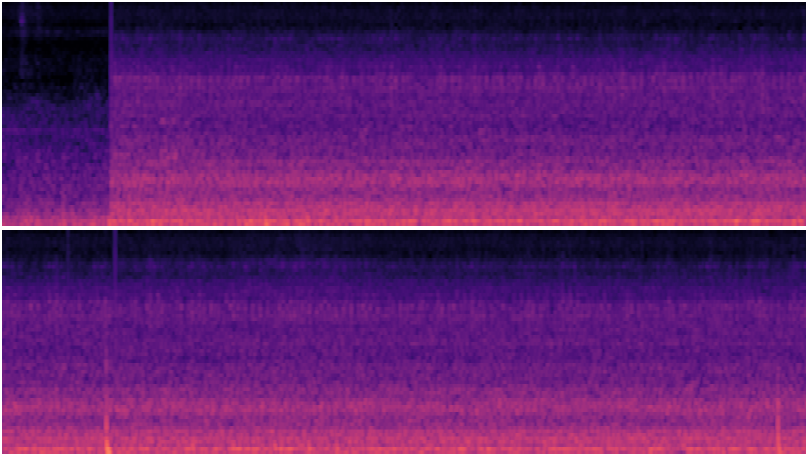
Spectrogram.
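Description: Steady low mechanical hum and rumble, like an idling engine, starting abruptly about a second in, with one sharp click near nine seconds.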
